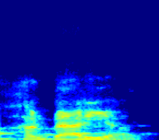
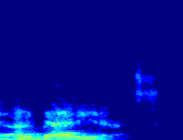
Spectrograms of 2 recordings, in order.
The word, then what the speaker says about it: herbaria: So whenever you are pronouncing the herbaria, no, you should call it as a herbaria instead of herbaria. So H should be the silent.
